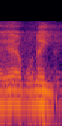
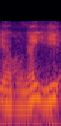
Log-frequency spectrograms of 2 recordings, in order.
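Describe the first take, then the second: First: The final ya is silent with no vowel. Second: The final ya carries a vowel. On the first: This is the reading of one particular reciter. "بالتسكين فيها" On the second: This is the reading of the remaining reciters. "قراءة باقي القراء"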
